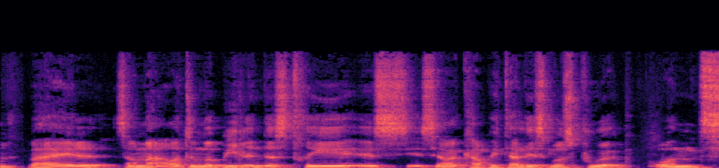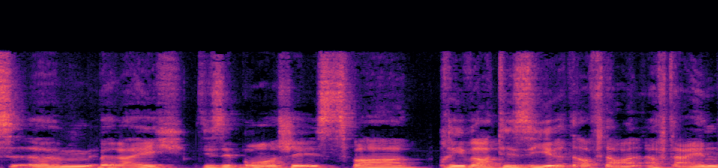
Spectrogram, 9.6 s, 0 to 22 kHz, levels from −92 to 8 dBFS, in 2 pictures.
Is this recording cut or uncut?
cut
